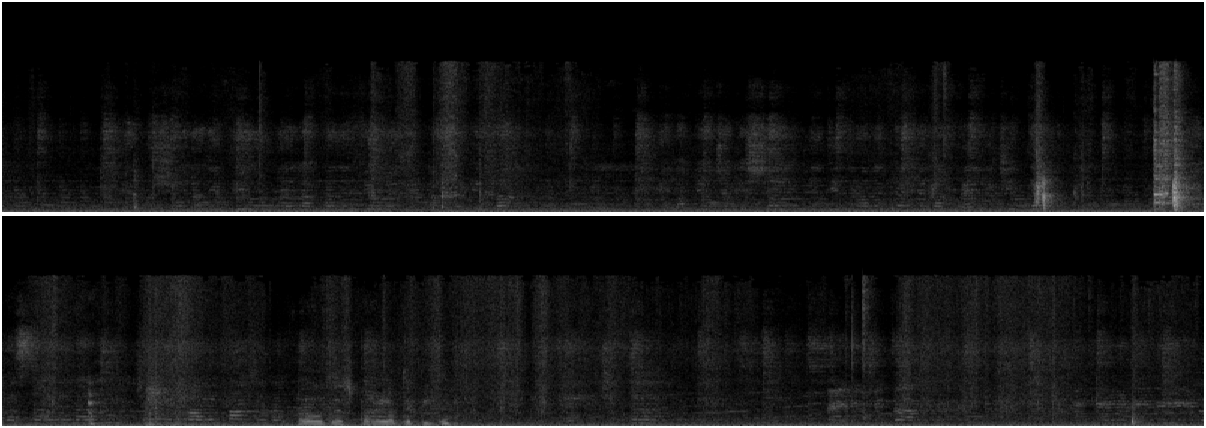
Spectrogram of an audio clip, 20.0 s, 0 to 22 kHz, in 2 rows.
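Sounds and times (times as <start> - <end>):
soft background music: 0.0 - 20.0.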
